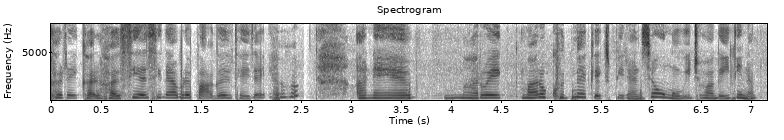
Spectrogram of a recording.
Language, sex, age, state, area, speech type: Gujarati, female, 18-30, Gujarat, urban, spontaneous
